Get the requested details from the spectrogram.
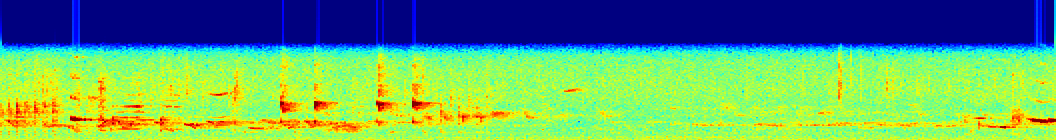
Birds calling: Red-billed Leiothrix (Leiothrix lutea)
Iiwi (Drepanis coccinea)

